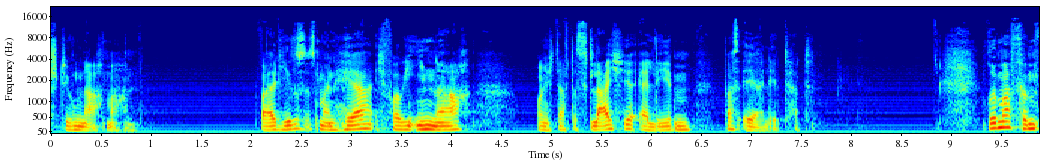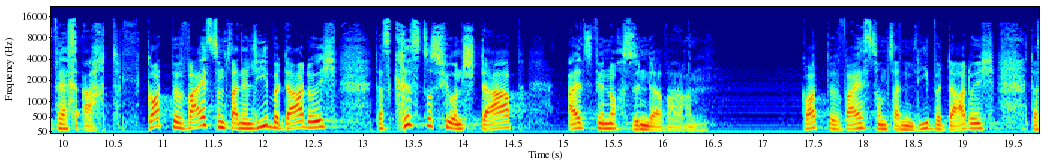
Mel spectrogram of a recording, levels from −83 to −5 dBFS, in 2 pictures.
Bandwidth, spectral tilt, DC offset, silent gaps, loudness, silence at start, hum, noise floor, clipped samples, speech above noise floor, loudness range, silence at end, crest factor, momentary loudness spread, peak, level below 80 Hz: 15 kHz; -6 dB/octave; under 0.1%; none; -21 LUFS; 0 s; none; -53 dBFS; under 0.1%; 32 dB; 7 LU; 0 s; 18 dB; 15 LU; -4 dBFS; -54 dBFS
